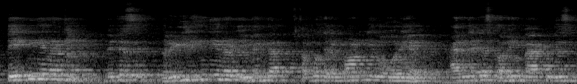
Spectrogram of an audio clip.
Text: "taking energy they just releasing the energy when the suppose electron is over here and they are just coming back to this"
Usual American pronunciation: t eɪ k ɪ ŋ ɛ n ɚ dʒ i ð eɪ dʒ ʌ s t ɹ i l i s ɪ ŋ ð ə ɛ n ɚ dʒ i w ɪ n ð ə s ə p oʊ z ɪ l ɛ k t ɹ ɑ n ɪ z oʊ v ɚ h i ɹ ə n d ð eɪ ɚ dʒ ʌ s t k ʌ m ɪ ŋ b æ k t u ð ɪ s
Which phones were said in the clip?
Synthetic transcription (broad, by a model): t eɪ k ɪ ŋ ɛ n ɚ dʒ i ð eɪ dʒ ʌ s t ɹ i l i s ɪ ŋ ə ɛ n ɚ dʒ i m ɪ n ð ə s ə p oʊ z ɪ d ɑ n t ɑ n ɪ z oʊ v ɚ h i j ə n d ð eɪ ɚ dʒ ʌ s k ʌ m ɪ ŋ b æ k t u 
